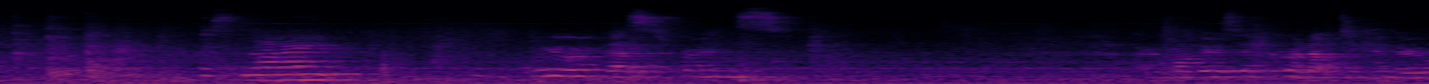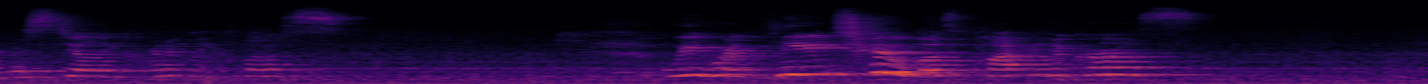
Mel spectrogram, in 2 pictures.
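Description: A young woman speaks slowly and calmly, with pauses.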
